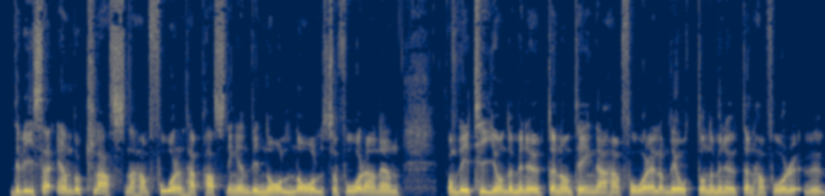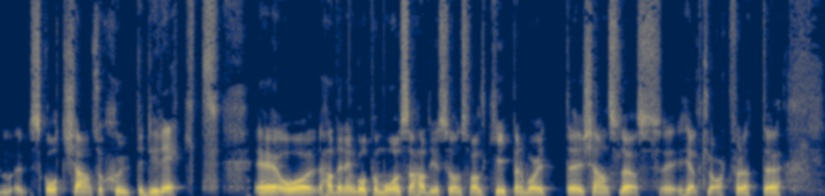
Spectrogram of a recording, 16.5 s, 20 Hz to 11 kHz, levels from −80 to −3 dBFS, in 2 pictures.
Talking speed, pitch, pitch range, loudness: 205 wpm, 145 Hz, 130-210 Hz, -18 LUFS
